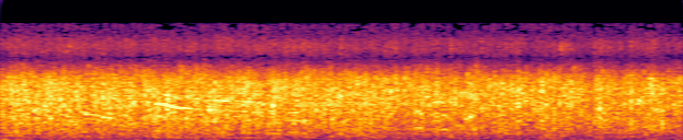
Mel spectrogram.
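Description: Steady audience applause, a dense wash of many hands clapping at once, sustained at an even, fairly loud level for about five seconds with no voices standing out.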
